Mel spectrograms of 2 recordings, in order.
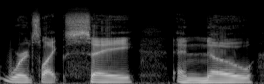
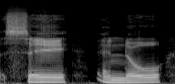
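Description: First: "say" and "no" with gliding American vowels, slowly; diphthongal vowels. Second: "say" and "no" with flat single vowels, slowly; steady Wisconsin vowels. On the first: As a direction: stretch the vowel in "say" and "no" so it changes quality. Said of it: "I say". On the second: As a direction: hold the vowel in "say" and "no" without gliding, Wisconsin style. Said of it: "Wisconsinites and Minnesotans will tend to say". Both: Shown as a demonstration.

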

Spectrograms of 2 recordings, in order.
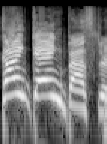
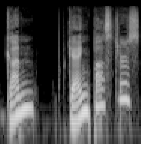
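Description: First: Much higher and louder, slow, triumphant Gun gangbusters; triumphant exclaim. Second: Searching, rising on gangbusters; Gun, gangbusters said as a puzzled guess, rising; unsure question. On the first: Finally recalling the word for the host, triumphant exclaim. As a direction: shout Gun gangbusters as if you've found it. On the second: Groping for the word gangbusters, asking uncertainly. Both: Real, not acted. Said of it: "That's it".

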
